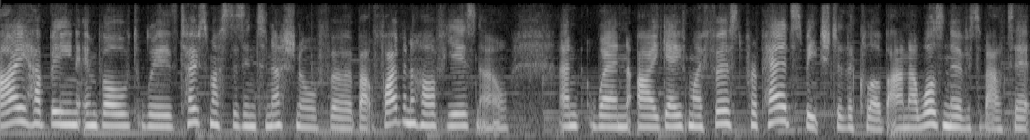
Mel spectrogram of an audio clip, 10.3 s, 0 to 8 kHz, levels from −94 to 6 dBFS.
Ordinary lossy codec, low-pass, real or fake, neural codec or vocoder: MP3, 64 kbps; 7.2 kHz; real; none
